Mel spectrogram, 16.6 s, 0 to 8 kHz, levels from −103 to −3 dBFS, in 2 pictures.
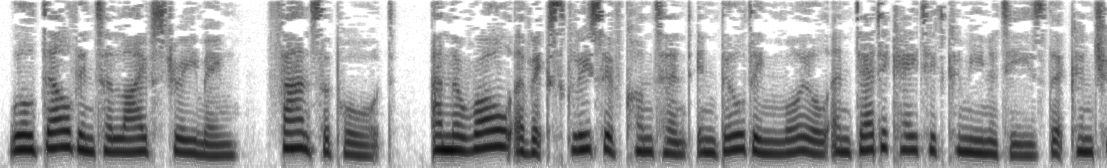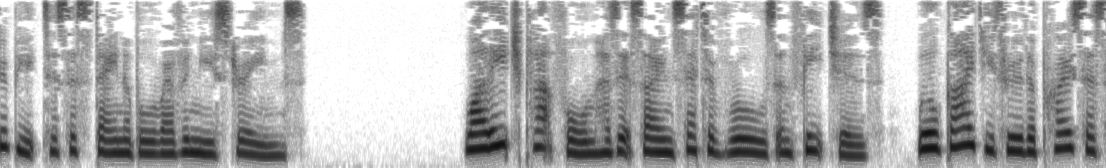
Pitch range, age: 175-225 Hz, 40-59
